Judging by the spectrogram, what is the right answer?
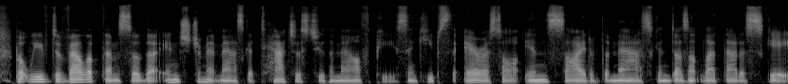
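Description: Recorded very cleanly against a silent background, a man speaks at a moderate pace with hardly any pauses, his pitch very deep and low and his intonation fairly even. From West Virginia (Morgantown). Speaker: music studio owner. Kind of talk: interview. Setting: studio.

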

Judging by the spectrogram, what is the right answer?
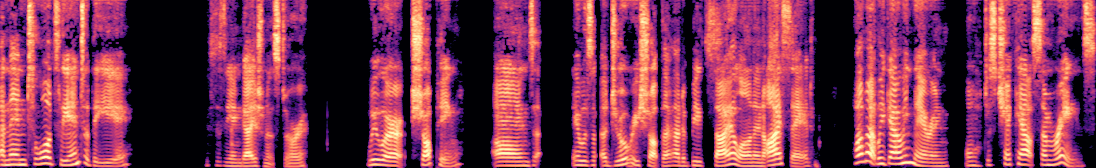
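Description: An Australian-accented woman talks at a moderate pace with a medium pitch and lively intonation. The sound is dry and close, with no echo. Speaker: psychologist and divorce coach. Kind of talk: personal storytelling interview.

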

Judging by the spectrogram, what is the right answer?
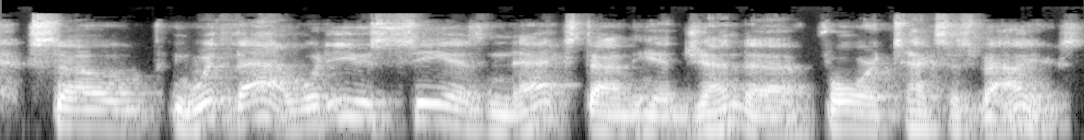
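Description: This man has an ordinary speaking voice, medium in pitch, with an American accent. His intonation is lively, and he hardly pauses at all. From Illinois. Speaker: podcast host. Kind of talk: casual interview.

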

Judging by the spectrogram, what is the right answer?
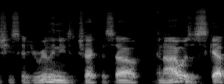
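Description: The recording is very clean, with a silent background. A man speaks with an American accent. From Massachusetts (Brockton, near Boston). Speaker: startup founder and engineer. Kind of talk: interview.

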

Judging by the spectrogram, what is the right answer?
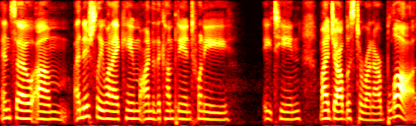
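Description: Fairly even intonation comes through on a very clean recording with a silent background. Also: woman, medium pitch for a woman. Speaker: podcast co-host, office supply marketer. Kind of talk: casual interview. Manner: fast talker, interrupts.

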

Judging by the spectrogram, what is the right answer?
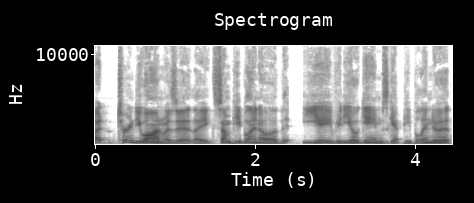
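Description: In a very clean recording with a silent background, a man with an unremarkable speaking voice talks fairly quickly at a medium pitch with fairly even intonation. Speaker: podcast host. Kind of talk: casual chat.

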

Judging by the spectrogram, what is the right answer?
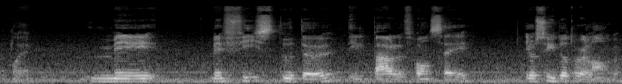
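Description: A man with a Spanish accent speaks very slowly in a fairly high voice, his intonation fairly even, with long, frequent pauses, music in the background and audible room echo. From Colombia (Barranquilla). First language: Spanish (speaking French). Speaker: professor. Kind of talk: interview.

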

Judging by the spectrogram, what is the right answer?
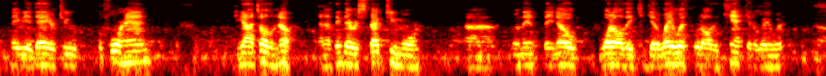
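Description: With an American accent, a man speaks at a fairly quick pace yet with long, frequent pauses, his fairly high, somewhat breathy voice keeping fairly even intonation amid big swings in loudness, in a dry, close sound with no echo. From Texas (Frisco area). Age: 20s. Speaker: parks and recreation coordinator. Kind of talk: podcast interview.

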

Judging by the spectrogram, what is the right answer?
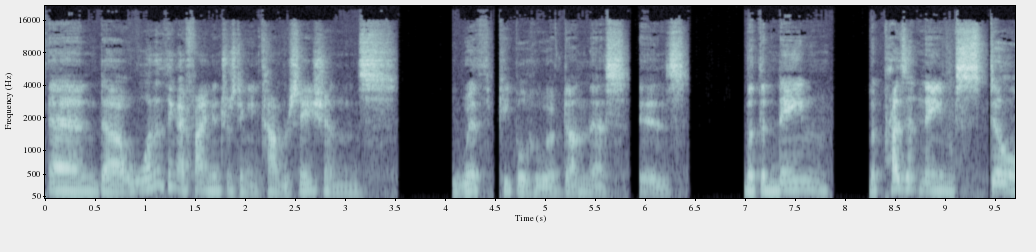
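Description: The voice is somewhat breathy and moves at a fairly slow pace. Its pitch variation is ordinary. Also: man. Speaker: Spanish professor and podcast host. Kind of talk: interview conversation.

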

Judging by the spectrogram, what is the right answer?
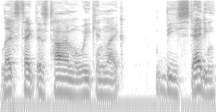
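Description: A man's fairly low voice with vocal fry, ordinary pitch variation and a moderate pace, in a very clean recording with a silent background. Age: 20s. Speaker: musician. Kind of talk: casual chat.

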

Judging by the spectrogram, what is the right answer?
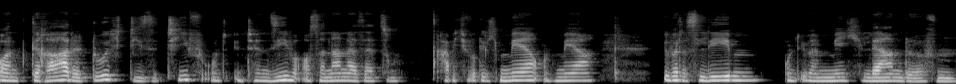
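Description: This woman's voice is fairly low and somewhat breathy. She talks fairly slowly with monotone, flat intonation. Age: 50s. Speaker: life coach and podcast host. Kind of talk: solo podcast monologue. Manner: warm, heartfelt.

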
